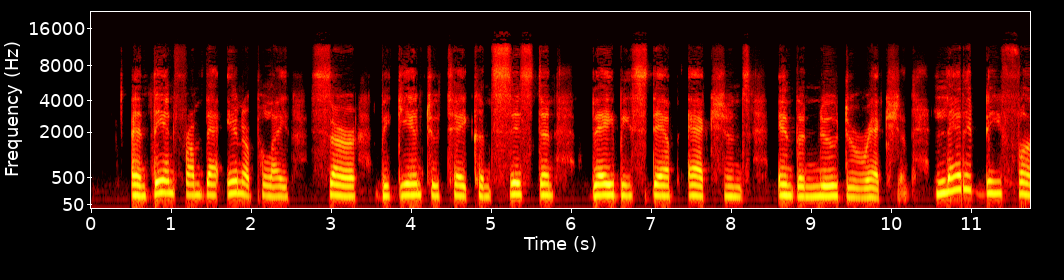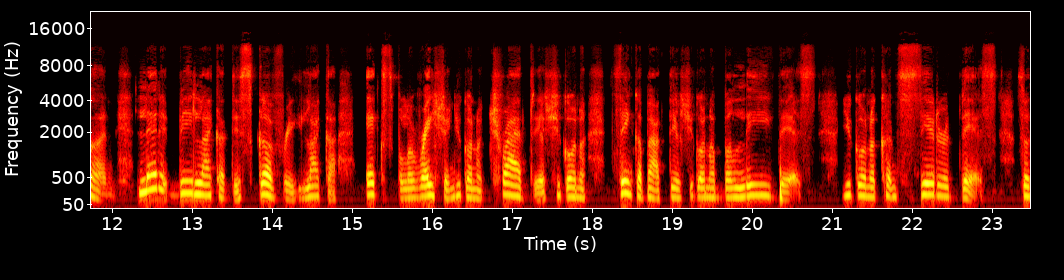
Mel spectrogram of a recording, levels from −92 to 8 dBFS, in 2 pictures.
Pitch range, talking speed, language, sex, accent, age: 160-190 Hz, 135 wpm, English, female, American, 60-79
